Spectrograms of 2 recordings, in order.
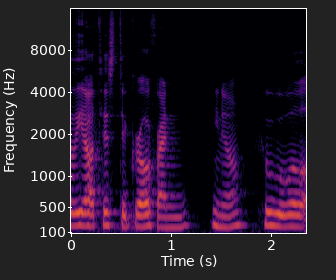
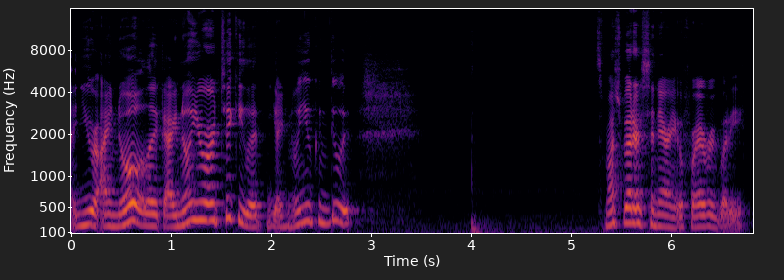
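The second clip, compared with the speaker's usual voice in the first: normal talking voice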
